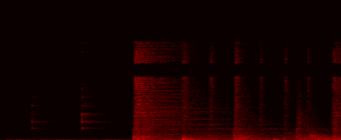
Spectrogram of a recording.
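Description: Playback of a raw live band recording: a few faint drumstick clicks, then about two seconds in the band comes in with drum kit and cymbals, at a low recorded level.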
